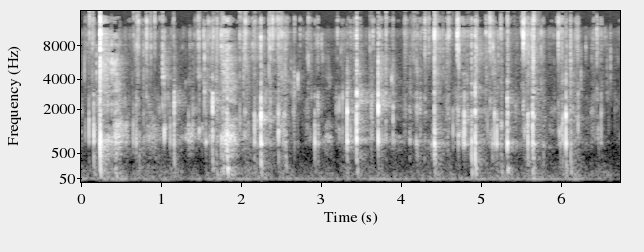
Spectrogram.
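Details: Pit Bull named Oliang gnawing a raw ostrich paw as a teeth-polishing, jaw-exercise snack: dense crunching and biting, frequent sharp cracks clustered toward the end, steady soft chewing noise underneath.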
